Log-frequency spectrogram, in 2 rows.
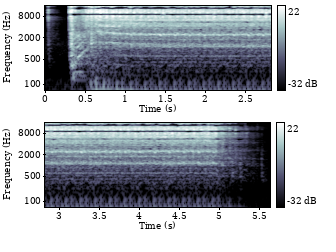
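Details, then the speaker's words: First start of a newly assembled Bradley 36-inch hydro walk-behind mower, with parking brake on, blades off, choke out and half throttle: it catches almost instantly and runs a smooth, even idle for several seconds before shutting off cleanly. "we're going to have the parking brake on blades off obviously choke out we'll go half throttle it might take a little bit for fuel to get through the system"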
